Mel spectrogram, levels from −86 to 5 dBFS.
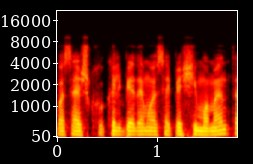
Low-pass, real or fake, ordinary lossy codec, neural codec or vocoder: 7.2 kHz; real; Opus, 24 kbps; none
